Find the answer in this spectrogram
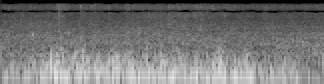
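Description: Shallow beach surf washing and swirling close to the microphone, under heavy wind buffeting on the microphone.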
